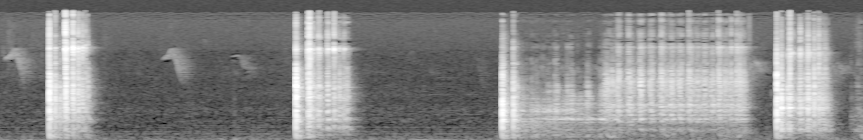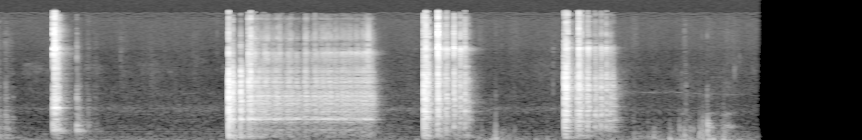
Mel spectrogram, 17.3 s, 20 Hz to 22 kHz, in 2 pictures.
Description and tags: Poker Chips landing on a wooden Table
Poker chips on a wooden table: clay landing on wood, spinning, rolling. Light impact sound, small reverb, crisp. Recorded with Zoom H4n recorder on an afternoon in Centurion South Africa, and was recorded as part of a Sound Design project for College. A stack of poker chips was used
